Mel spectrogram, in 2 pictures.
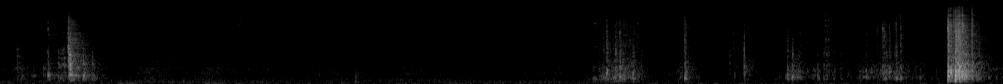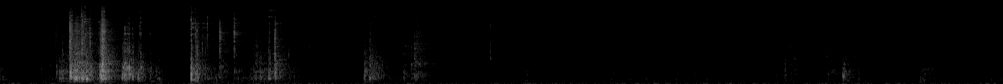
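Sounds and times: tools and parts clattering: 0.2s - 1.0s, 5.9s - 14.4s.

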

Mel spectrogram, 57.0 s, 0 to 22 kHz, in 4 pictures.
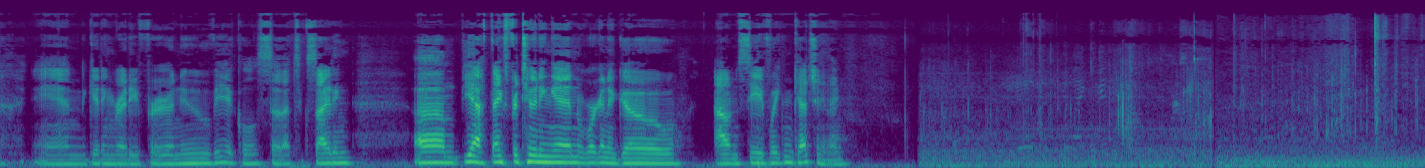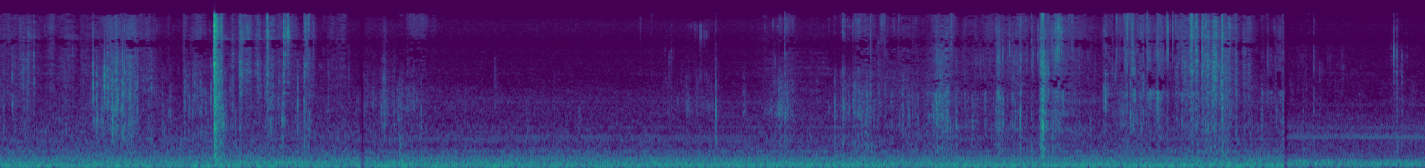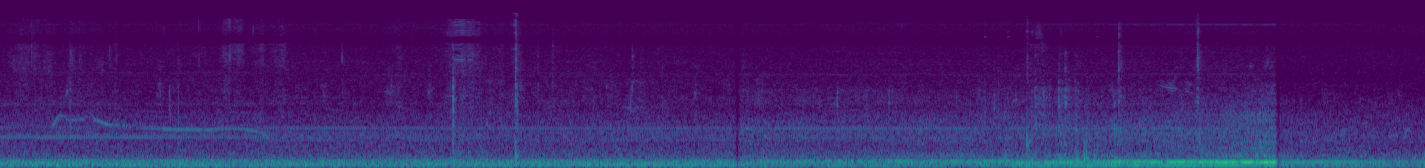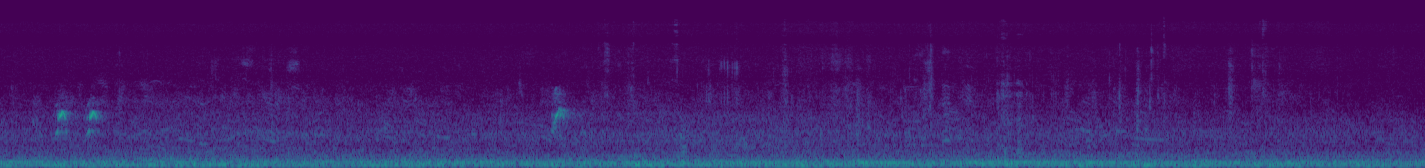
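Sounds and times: low outdoor rumble: 0.0s - 57.0s
fishing gear clicks and knocks: 12.2s - 18.3s.

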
